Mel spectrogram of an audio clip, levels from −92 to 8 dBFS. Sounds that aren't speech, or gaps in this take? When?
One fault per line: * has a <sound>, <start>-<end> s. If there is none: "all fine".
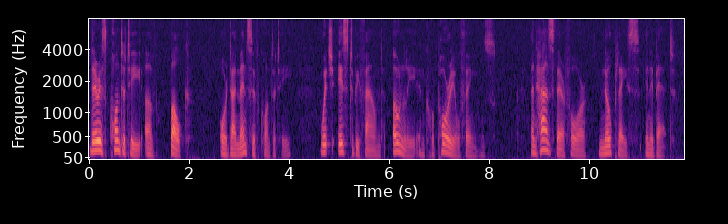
all fine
